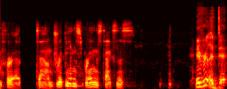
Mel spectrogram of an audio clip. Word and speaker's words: Dripping: name for a town Dripping Springs Texas it really it's Dr did I say it wrong it's dripping not drinking but still dripping you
